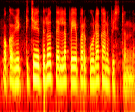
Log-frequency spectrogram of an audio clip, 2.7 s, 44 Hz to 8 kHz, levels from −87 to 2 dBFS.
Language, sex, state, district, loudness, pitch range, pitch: Telugu, female, Telangana, Mahabubabad, -15 LUFS, 170-185 Hz, 180 Hz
